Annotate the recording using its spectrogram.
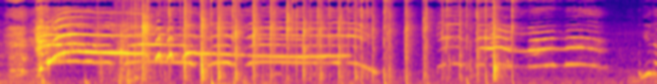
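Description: An excited, very high-pitched scream held for about four seconds over rapid hand clapping, then a second shorter, wavering squeal near the end.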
